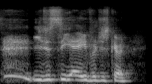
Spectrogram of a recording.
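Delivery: ordinary delivery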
